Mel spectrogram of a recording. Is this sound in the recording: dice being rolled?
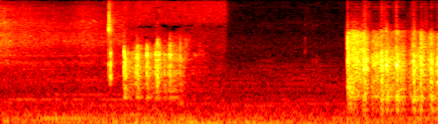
yes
